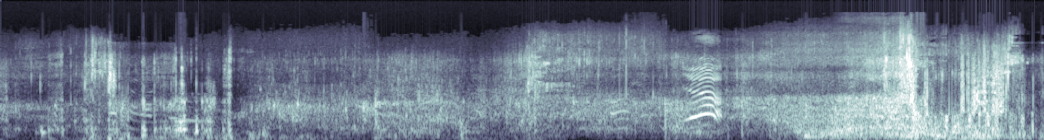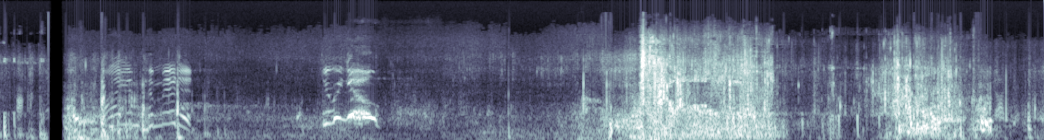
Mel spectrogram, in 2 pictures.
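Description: Water sloshes and splashes close by.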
